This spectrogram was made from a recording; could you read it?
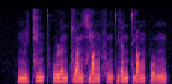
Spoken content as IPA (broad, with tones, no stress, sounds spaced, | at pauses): m i˧˥ t͡ɕ y˥ n pʰ u˧˥ ɻ ə˧˥ n t͡s w a˧˥ n ɕ j ɑ˧˥ ŋ f ʊ˨˩ ŋ t̪ j ɛ˥ n t̪ j ɑ˧˥ ŋ p ʊ˨˩˦ ŋ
